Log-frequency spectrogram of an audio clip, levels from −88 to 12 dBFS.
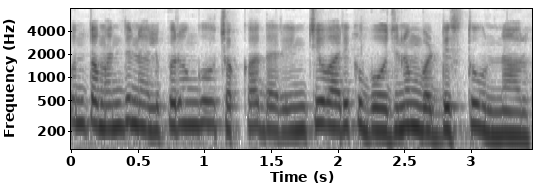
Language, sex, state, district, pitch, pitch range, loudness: Telugu, female, Telangana, Hyderabad, 225 Hz, 205-230 Hz, -15 LUFS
